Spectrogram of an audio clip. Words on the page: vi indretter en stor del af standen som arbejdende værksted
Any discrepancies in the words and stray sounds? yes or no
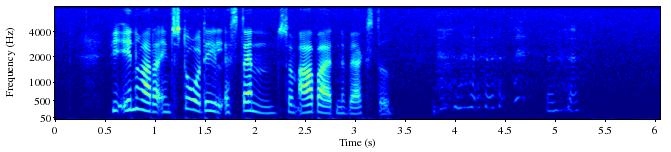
yes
